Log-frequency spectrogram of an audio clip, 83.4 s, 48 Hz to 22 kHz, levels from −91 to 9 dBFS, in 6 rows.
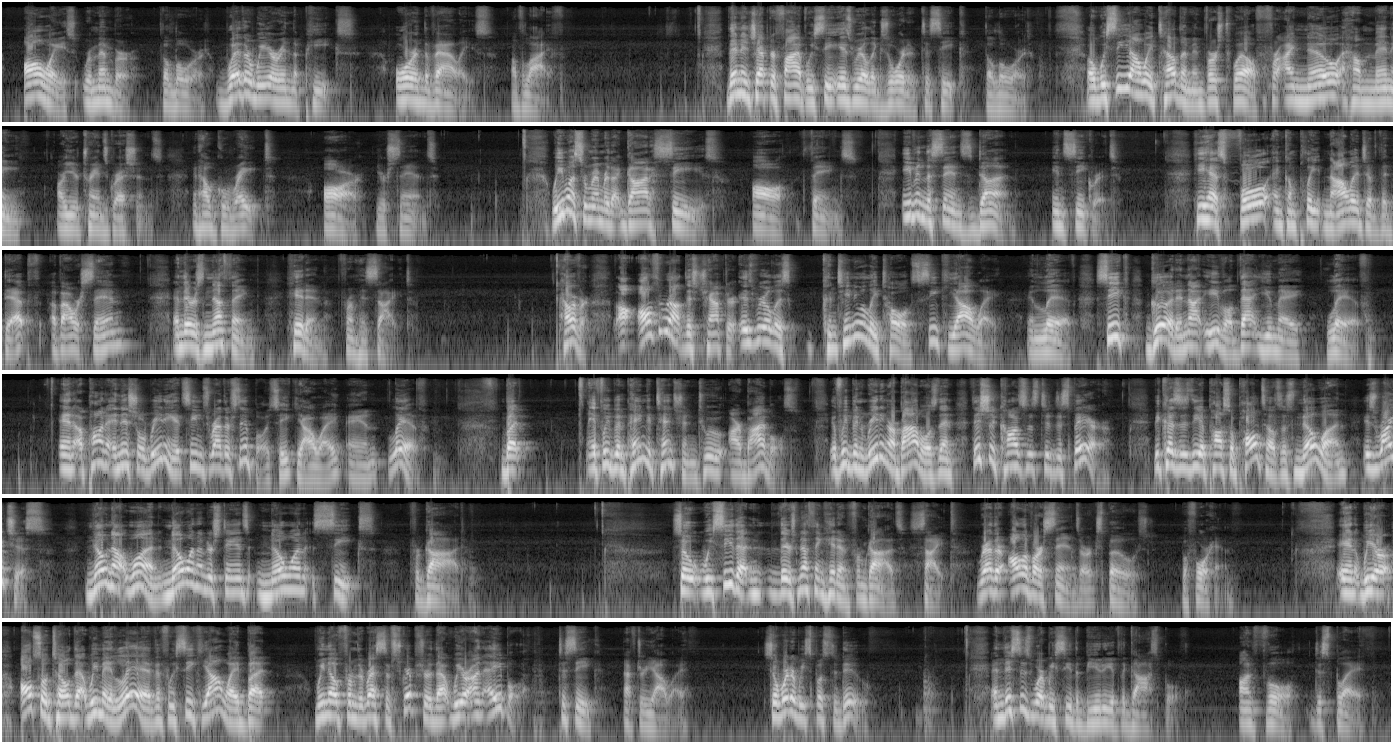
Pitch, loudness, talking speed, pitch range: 155 Hz, -13 LUFS, 165 wpm, 130-185 Hz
